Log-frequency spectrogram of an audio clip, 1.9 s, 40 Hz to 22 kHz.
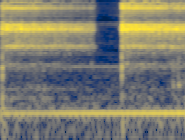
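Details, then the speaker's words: Motor removed from an old Craftsman Commercial 1/2" Adjusta-Torque corded impact wrench (4 amp) and spun by hand gives a dry, raspy hiss; bearing is dry, can be regreased past its metal shields. "rolls but you can hear it's pretty dry so I just usually uh if you're not replacing the bearing you can get a lot more life out of it"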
